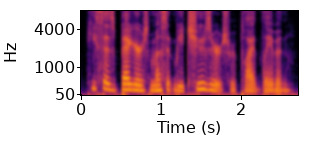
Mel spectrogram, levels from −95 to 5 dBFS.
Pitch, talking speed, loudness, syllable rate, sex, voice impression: 195 Hz, 175 wpm, -21 LUFS, 4.6 syllables/s, female, feminine, adult-like, tensed, clear, fluent, intellectual, calm, slightly friendly, elegant, lively, slightly strict, slightly sharp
